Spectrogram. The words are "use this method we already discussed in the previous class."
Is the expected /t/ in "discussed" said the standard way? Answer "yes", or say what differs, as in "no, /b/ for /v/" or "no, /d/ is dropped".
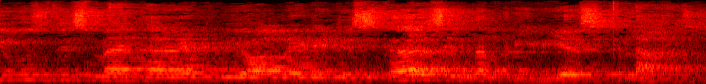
no, /t/ is dropped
